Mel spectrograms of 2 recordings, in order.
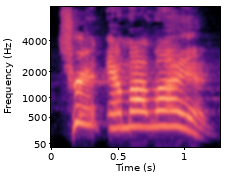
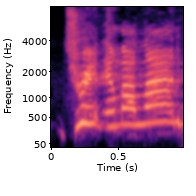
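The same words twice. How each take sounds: First: Higher, louder call to Trent for backup; loud appeal. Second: Excited appeal. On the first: Preacher calling out to Trent for confirmation, loud. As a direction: call out to Trent to back you up. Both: Real, not acted.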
